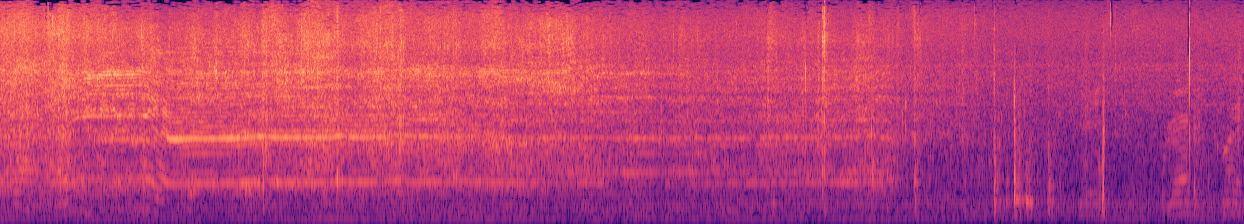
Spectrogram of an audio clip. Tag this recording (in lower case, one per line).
speedboat
speech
